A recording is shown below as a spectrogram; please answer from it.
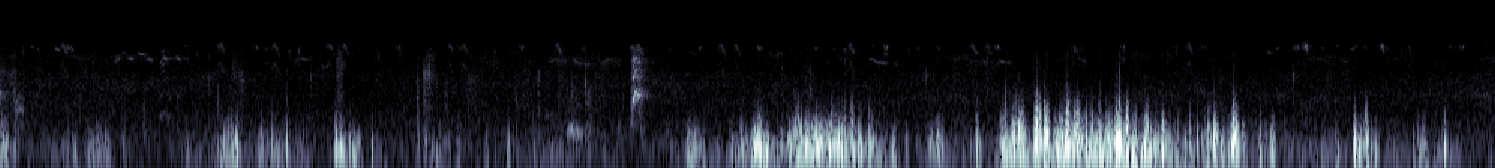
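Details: Dandie Dinmont Terrier mother named Lady playing with her puppies and other dogs; low, rumbling growls come in uneven bursts, a sustained stretch around ten seconds and a longer, louder one later, with scuffling between.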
